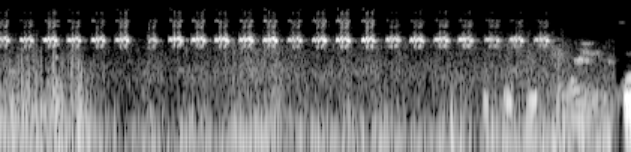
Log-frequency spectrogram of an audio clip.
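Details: Turkestan Ground Jay, endemic to the Uzbekistan desert where Asian Houbara are studied, giving its alarm call, often heard before the bird is seen: a rapid, even run of high, sharp notes, about six or seven a second, then a brief voice.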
